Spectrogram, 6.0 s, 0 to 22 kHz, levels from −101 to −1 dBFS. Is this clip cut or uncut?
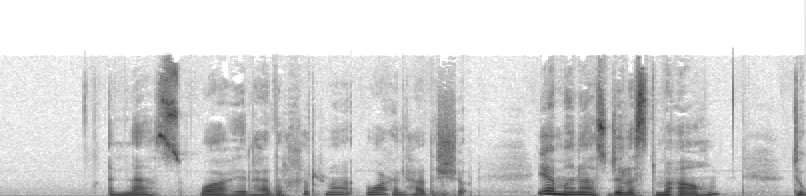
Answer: uncut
